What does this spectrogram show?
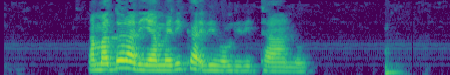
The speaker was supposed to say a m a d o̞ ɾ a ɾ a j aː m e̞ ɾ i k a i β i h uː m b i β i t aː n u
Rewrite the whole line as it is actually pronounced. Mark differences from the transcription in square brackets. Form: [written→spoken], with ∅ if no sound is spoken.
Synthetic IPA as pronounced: a m a d o̞ ɾ a ɾ [a→i] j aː m e̞ ɾ i k a i β i h uː m b i β i t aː n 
